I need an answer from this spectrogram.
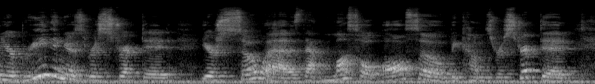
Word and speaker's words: psoas: There's a muscle that's also very related to this emotional health, and it's the psoas. You spell that P-S-O-A-S, the psoas muscle.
